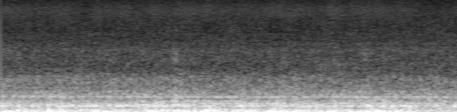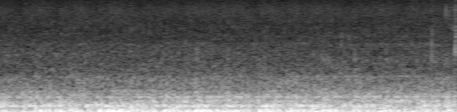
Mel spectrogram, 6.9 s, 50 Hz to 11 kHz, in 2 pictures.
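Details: BMW 320i with a steady low rumbling drone while cruising at 30–40 km/h, no clear knock or whine on top; source not pinned down.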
